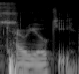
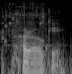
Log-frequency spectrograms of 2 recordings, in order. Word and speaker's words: karaoke: I should note here before going on that Americans say karaoke, which I guess works, but I grew up pronouncing this word karaoke, and that is how it's said in the original Japanese, so that's how I will say it.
